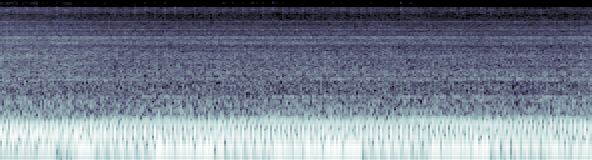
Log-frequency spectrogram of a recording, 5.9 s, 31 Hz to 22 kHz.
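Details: 1982 Mercedes 380SL: fast, even idle around 1500 rpm that barely drops as it warms; high idle, idle speed control module suspected.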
